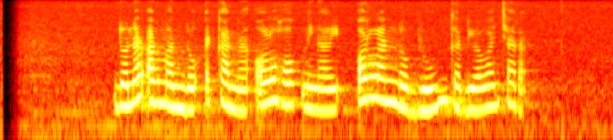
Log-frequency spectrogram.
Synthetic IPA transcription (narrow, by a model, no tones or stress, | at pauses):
dɔnararmandɔʔɛkanaʔɔlɔɦɔk̚niŋaliɔrlandɔblumkɨrdiwawaɲt͡ʃaɾa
